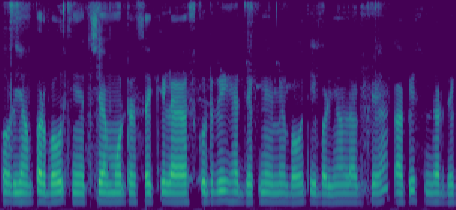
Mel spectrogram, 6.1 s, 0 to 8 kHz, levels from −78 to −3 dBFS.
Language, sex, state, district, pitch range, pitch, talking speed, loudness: Maithili, male, Bihar, Saharsa, 125-135 Hz, 130 Hz, 215 wpm, -34 LUFS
